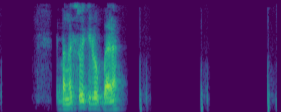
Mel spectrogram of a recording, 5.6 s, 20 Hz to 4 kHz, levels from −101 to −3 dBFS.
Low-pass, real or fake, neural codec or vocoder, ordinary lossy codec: 3.6 kHz; real; none; MP3, 32 kbps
